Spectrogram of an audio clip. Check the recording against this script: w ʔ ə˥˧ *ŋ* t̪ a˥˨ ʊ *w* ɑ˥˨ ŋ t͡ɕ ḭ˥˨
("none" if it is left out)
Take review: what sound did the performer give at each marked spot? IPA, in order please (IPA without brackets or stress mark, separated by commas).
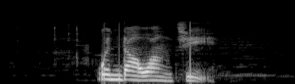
n, w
